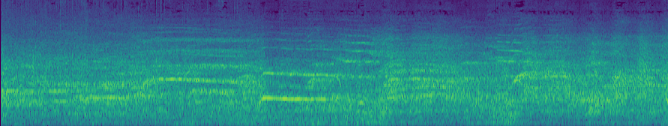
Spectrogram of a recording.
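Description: A group of young people sing together in a large echoing hall, holding long notes.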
